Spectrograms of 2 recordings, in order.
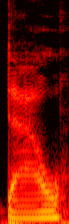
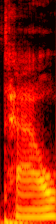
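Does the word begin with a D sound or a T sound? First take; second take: D; T. First: The word begins with a D sound. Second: The word begins with a T sound. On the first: "in standard Mandarin, it's actually pronounced Dao" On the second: "There is a pronunciation that is Tao for real"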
